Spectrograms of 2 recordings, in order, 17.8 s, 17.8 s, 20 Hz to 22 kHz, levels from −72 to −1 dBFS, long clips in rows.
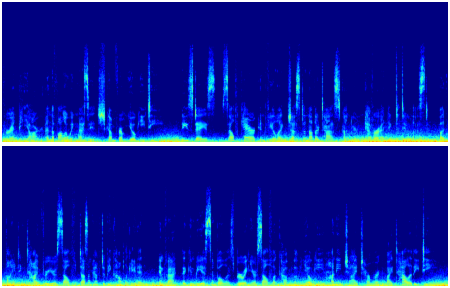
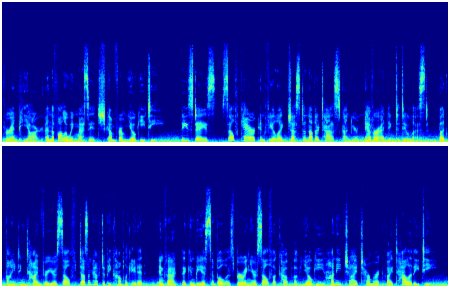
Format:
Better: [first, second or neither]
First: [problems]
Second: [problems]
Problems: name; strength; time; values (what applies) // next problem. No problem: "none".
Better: second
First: wind noise on the microphone; heavy; 2 dB below the speech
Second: wind noise on the microphone; occasional gusts; 15 dB below the speech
